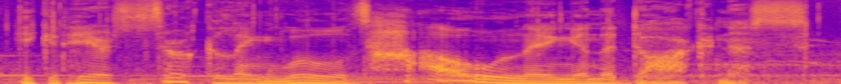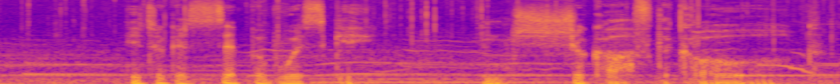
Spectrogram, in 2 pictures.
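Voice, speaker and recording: A man narrating a scripted dramatic tale in a folksy, deliberate storyteller's manner, with music behind him. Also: sits low.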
